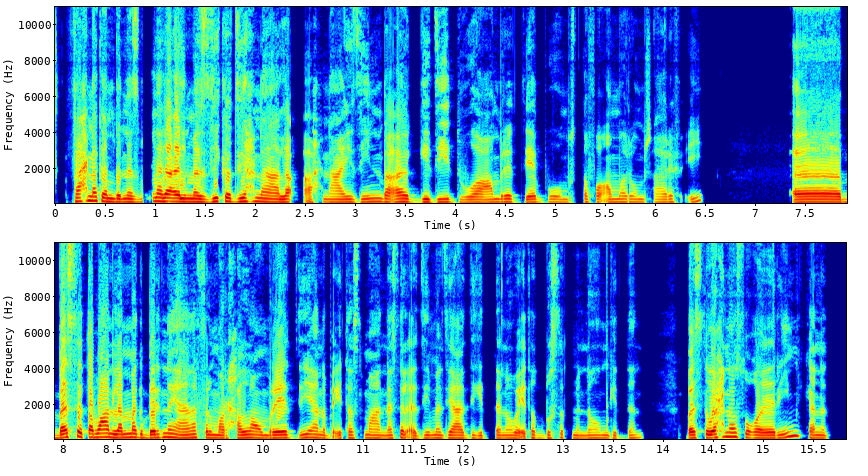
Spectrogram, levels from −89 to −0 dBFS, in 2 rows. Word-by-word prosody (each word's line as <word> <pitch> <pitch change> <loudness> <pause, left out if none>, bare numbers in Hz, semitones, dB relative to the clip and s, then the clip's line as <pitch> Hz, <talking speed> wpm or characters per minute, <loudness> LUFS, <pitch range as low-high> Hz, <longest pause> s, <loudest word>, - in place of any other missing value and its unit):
فإحنا 230 +3 +2
كان 200 -5 +3
بالنسبة 170 -2 +1
لنا 205 - +4
لأ، 195 -1 +6
المزيكا 180 +2 +3
دي 190 +1 +2
إحنا 185 -4 +1
لأ، 165 +2 +1
إحنا 155 -1 -5
عايزين 160 +3 -2
بقى 175 0 +2
الجديد 160 -1 -2
وعمرو 150 +2 -1
دياب 155 +1 -4
ومصطفى 160 +1 -8
قمر 165 +1 -5
ومش 155 -1 -10
عارف 155 +1 -7
إيه، 185 +8 -7 0.9
آآ 155 0 +4
بس 190 - +3
طبعًا، 215 0 +4
لمّا 190 +1 +4
كبرنا 185 +3 +2
يعني، 170 -4 +1
أنا 185 - +1
في 185 - -13
المرحلة 165 0 0
العمرية 170 -1 +3
دي، 175 +2 -3
أنا 170 -3 -3
بقيت 155 +2 -5
أسمع 165 -1 -4
الناس 155 0 -4
القديمة 160 +3 -3
دي 165 +1 -3
عادي 160 0 -2
جدًا، 150 +1 -6
وبقيت 155 +3 -2
أتبسط 160 +1 -7
منهُم 155 +1 -5
جدًا، 155 +2 -9 0.4
بس 170 +2 +1
وإحنا 195 +6 +4
صغيرين 175 - +1
كانت 160 -2 -3
165 Hz, 180 wpm, -13 LUFS, 155-180 Hz, 0.9 s, لأ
